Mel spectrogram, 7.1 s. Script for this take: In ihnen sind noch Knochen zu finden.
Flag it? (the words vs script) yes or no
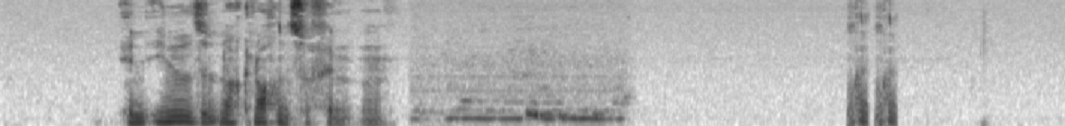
no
